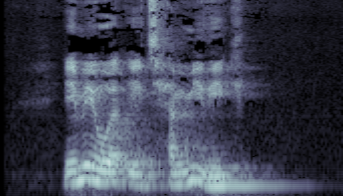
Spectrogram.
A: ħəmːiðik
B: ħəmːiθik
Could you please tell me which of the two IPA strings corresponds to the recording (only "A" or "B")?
A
